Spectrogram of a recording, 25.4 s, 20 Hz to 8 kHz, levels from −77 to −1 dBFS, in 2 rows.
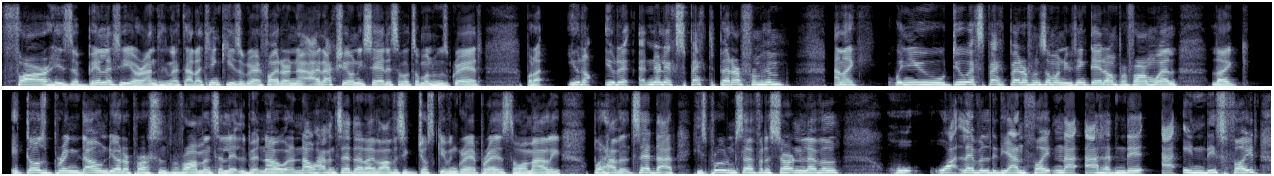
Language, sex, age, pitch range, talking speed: English, male, 20-39, 145-180 Hz, 220 wpm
